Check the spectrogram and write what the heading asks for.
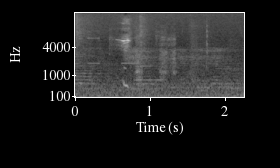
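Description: A dog whimpering briefly, a short bending cry a little under a second in, over a steady low hum.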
